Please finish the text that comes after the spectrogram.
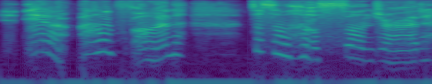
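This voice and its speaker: A woman's voice: sits high, lively intonation, measured pace, pushed and bright, no echo, voice pushed up, exaggerated voice, low-quality recording. A woman voicing a flustered, folksy female farm pony, with stammering country phrasing, in a story reading.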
